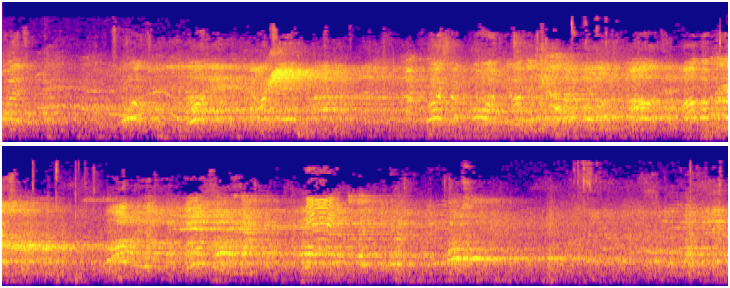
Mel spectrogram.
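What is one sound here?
A ball thumps as children kick it.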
